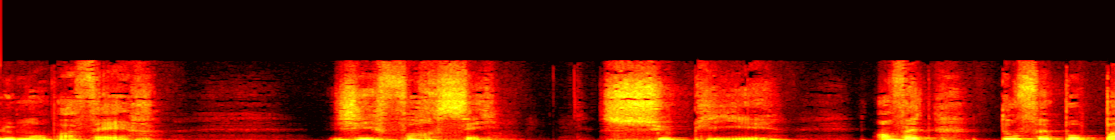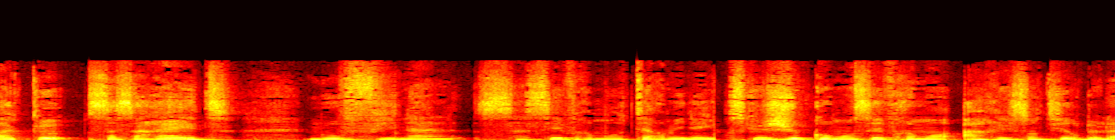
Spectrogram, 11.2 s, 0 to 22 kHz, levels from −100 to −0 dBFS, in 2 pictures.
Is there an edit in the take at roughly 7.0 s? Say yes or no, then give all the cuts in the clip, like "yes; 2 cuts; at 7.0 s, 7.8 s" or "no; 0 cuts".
no; 2 cuts; at 4.4 s, 9.2 s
